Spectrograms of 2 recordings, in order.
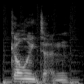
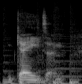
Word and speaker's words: Gaiden: So, first up, we have Ninja Gaiden, released by Tecmo on the NES in 1988. And just to clarify something, that is Gaiden, not Gaiden.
